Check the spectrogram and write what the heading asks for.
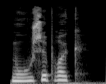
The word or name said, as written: mosebryg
